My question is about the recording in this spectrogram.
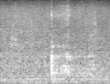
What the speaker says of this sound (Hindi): प्याज हमारा ब्राउन हो रहा है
